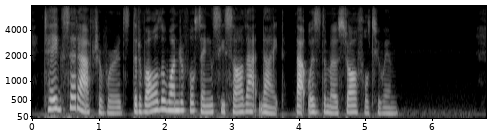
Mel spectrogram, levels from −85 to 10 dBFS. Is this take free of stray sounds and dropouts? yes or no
yes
